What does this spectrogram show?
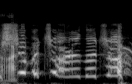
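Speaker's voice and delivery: high, loud mocking yell; mock outrage. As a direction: shout it in mock disbelief. Mocking a flubbed line.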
